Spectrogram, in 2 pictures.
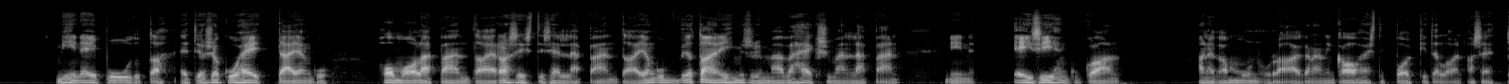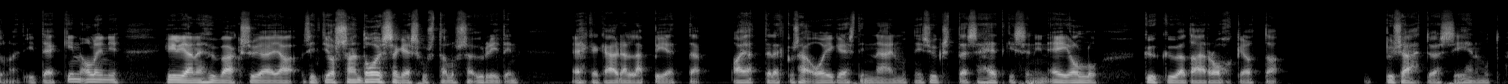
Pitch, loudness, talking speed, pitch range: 90 Hz, -25 LUFS, 115 wpm, 80-95 Hz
